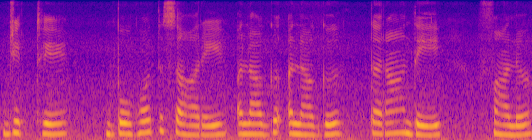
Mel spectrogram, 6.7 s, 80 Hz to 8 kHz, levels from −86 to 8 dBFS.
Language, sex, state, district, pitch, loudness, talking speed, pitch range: Punjabi, female, Punjab, Kapurthala, 215 Hz, -16 LUFS, 70 wpm, 205-225 Hz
